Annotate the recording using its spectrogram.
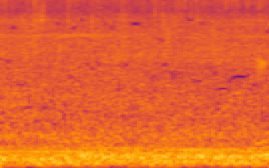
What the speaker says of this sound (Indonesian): Hingga saat ini hujan belum reda.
